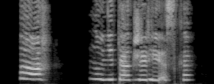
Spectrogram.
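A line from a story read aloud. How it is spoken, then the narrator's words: Alarmed squeak. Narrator (Russian): Пискнула трехдюймовочка, едва уберегаясь от чувствительного падения на стол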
